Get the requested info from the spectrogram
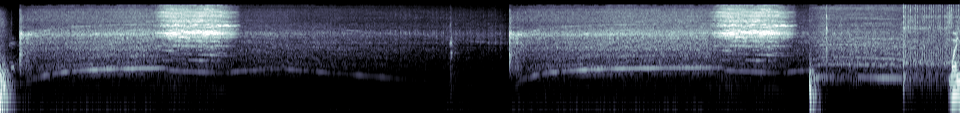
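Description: Handheld angle grinder spinning up with a rising whine, then a loud harsh grinding burst lasting about a second, then winding down with a falling whine as it coasts. The same sequence plays again from about six seconds in.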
